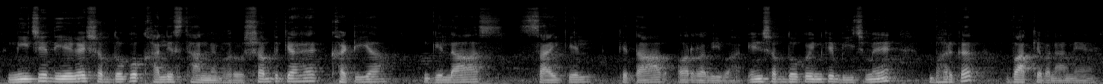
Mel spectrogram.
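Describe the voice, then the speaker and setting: A man teaching a lesson from worksheets, reading each word twice, slowly and clearly, and asking questions he then answers himself. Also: fairly low pitch, dark tone, slight background noise. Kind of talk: slow, patient lesson going through worksheets.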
